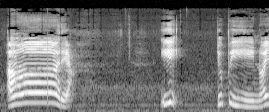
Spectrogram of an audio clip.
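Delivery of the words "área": área with a long, high Á; ÁÁÁ-re-a, slow and raised; stress on first syllable. Shown as a demonstration. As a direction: hold the Á of área high, then drop. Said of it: "su sílaba tónica está en la antepenúltima".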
